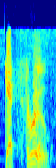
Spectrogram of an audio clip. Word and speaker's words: through: very yeah that's it very very commonly pronounced um mispronounced word actually yeah you are hardly alone it's through it has the long sound through get through yes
